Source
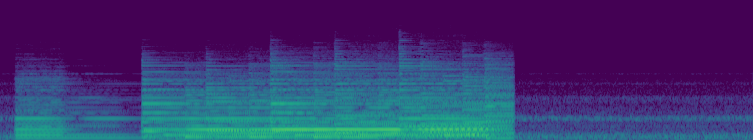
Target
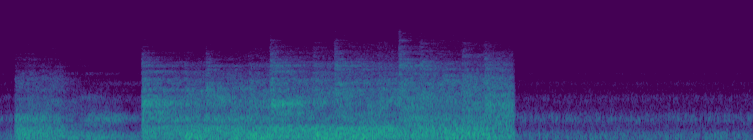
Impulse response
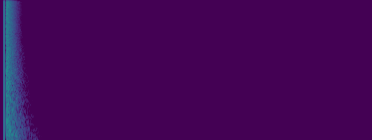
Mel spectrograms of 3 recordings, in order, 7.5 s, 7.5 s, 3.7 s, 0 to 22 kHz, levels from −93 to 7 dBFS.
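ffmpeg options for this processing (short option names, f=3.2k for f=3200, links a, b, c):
-filter_complex "[0:a]acrossover=split=140|780|880[a][b][c][d];[b]acompressor=threshold=-37dB:ratio=8[e];[a][e][c][d]amix=inputs=4:normalize=0,afftfilt=real='hypot(re,im)*cos(2*PI*random(0))':imag='hypot(re,im)*sin(2*PI*random(1))':win_size=512:overlap=0.75,volume=1.5dB"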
